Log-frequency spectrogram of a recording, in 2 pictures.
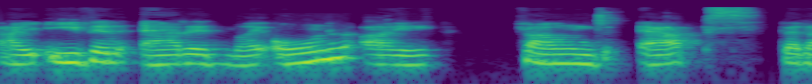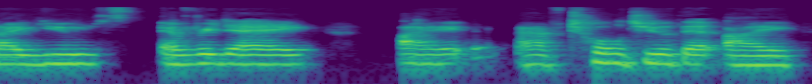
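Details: Adult woman with aphasia, apraxia of speech and dysarthria after a stroke, in speech therapy during recovery, speech sometimes hard to understand; aphasia with apraxia of speech and dysarthria.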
